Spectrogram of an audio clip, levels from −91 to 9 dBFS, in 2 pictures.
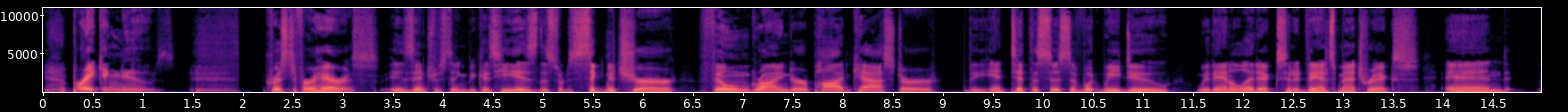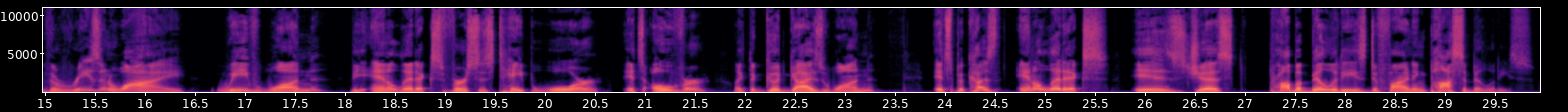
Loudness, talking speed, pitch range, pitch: -22 LUFS, 105 wpm, 115-160 Hz, 135 Hz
